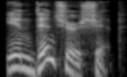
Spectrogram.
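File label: "indentureship", British English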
